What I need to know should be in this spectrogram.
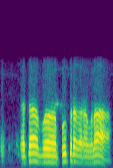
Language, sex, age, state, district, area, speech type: Tamil, male, 60+, Tamil Nadu, Pudukkottai, rural, conversation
